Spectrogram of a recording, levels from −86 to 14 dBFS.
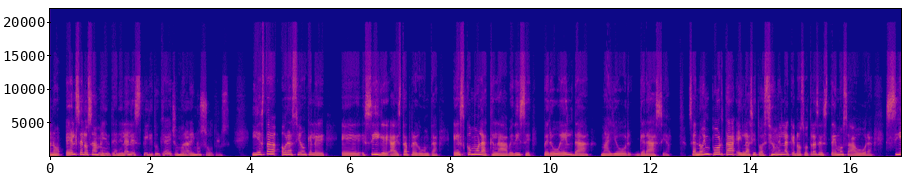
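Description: From 0.92 to 3.59 s, channel delay produces comb filtering: one channel lags by roughly 20 ms before mono summing, cutting regularly spaced notches from around 20 Hz upward and leaving the speech rough and slightly doubled. Within that stretch, at 3.11 to 3.25 s, a lost packet is rebuilt from error correction: about 80 ms, which points to several packets, is played from low-bitrate copies, sounding rougher and noisier.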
